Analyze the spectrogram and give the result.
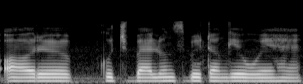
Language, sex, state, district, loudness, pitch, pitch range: Hindi, female, Chhattisgarh, Raipur, -14 LUFS, 160 Hz, 160-165 Hz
